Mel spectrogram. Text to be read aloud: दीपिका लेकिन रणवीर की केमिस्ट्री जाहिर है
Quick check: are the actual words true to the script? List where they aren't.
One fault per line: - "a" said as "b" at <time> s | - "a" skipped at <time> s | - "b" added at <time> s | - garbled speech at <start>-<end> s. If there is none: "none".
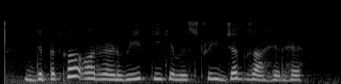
- "लेकिन" said as "और" at 0.7 s
- "जग" added at 2.2 s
